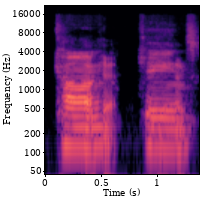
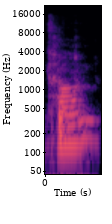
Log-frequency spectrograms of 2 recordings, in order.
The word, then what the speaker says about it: Cannes: It's pronounced both ways. Cannes, Cannes. What's the Canadian pronunciation? Well, it's French. I did the European. I did the European. Yeah, Cannes. Yeah. Con. How do you spell it? C-A-N something. I think it's C-A-N-N-E. Con. It's Con, France, right?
